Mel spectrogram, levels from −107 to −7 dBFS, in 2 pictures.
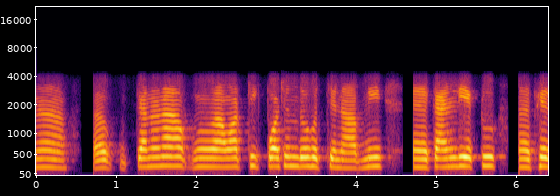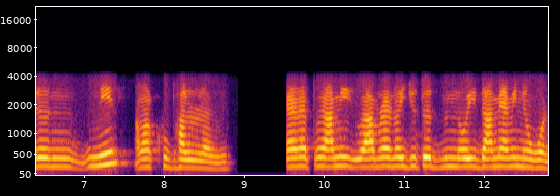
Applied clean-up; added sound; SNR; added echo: none; none; none; none.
